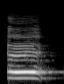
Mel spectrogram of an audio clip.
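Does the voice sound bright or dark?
dark. The voice sounds darker and fuller. The speaker calls it right. "I want to get my larynx down"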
